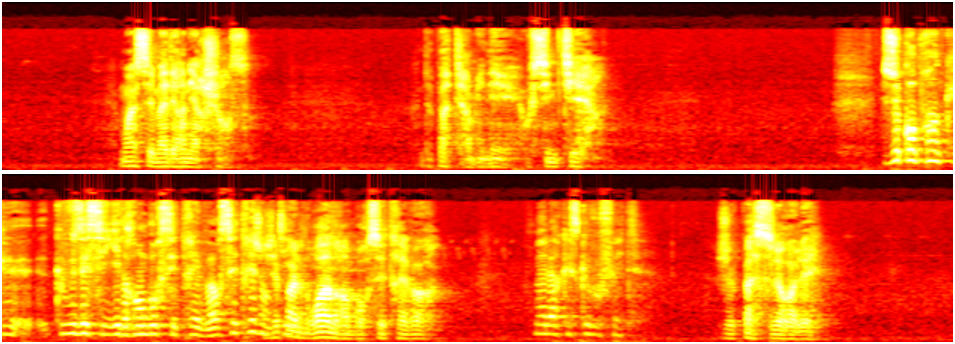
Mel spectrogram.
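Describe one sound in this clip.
A man speaks close by in a strained, emotional voice.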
